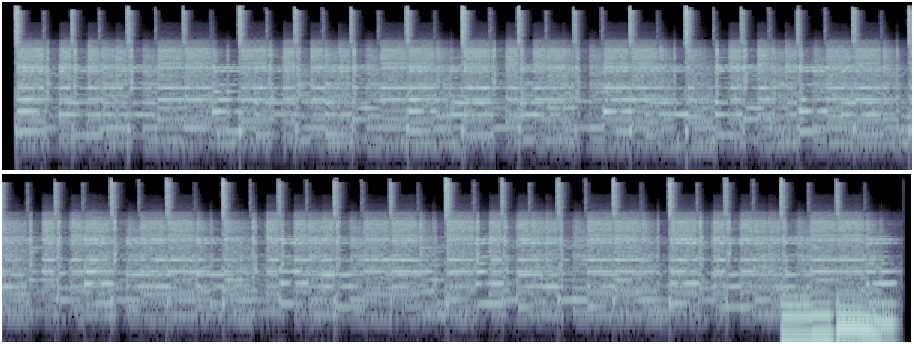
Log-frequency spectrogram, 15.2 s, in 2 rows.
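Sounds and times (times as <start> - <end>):
polyphonic music mix: 0.1 - 15.1.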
